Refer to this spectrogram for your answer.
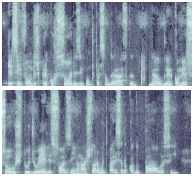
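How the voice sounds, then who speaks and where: A man talks very fast with hardly any pauses, his high-pitched voice dark and mellow in tone. His pitch swings very widely, and the sound is dry and close with no echo. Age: 40s. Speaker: photo retoucher. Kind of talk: interview.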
